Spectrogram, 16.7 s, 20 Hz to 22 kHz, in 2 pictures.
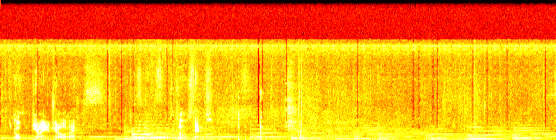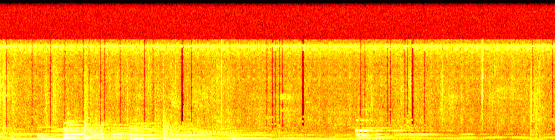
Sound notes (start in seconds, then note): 3.3 laughs; 7.7 audience member shouting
